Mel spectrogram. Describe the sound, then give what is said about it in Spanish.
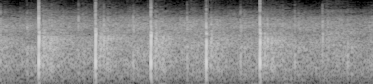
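Audience clapping for a cadet sports team, heard as a quiet, even beat of five sharp hand claps spaced roughly a quarter second apart. “le voy a pedir a los protagonistas que se vengan aquí delante y que le podamos dar un aplauso previo a nuestro equipo cadete.”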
